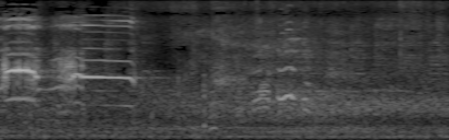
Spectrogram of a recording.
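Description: A gamefowl rooster crowing: one call that holds a steady note and cuts off about a second and a half in. A fainter, shorter call from another bird follows about three seconds in.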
